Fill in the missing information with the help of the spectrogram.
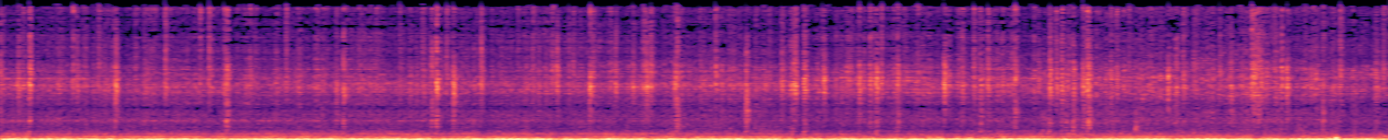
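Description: Automatic orbital pipe-welding machine running a weld around a steel pipe joint: a steady low hum with a fine, continuous crackle of the welding arc over it.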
